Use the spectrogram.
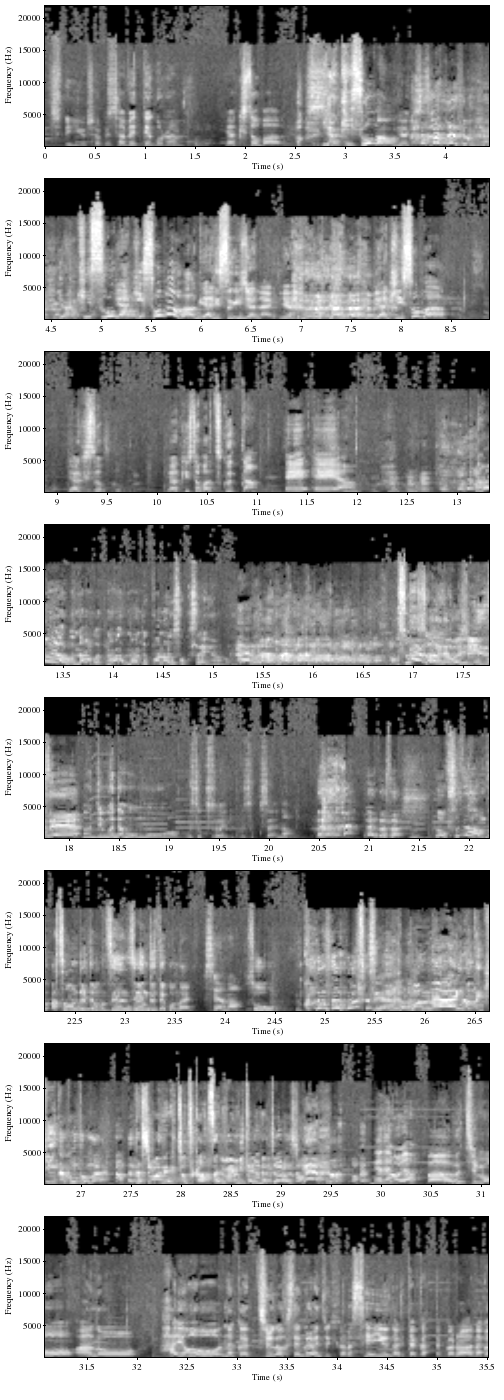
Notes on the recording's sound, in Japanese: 公開収録後半の部をお届けします！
